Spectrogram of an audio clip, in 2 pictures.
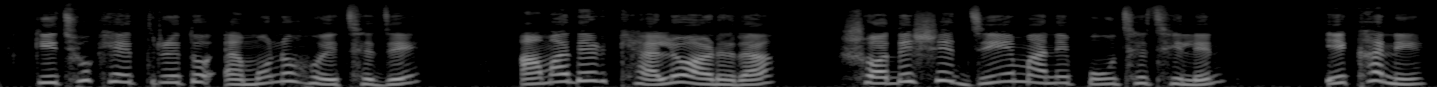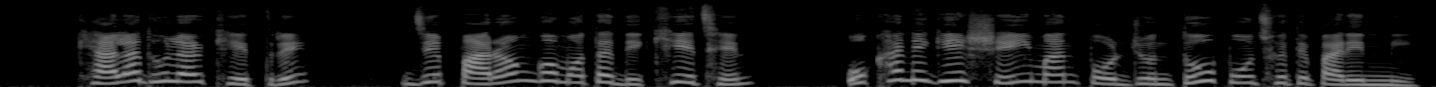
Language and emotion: Bengali, neutral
